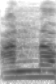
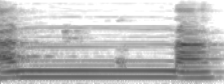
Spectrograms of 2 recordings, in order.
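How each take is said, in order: First: The n sound is short without nasal holding. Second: The n sound is held long through the nose. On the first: The speaker calls it wrong. "এটা আর আন্না বলা যাবে না" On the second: The speaker calls it right. "আন্না নাকের মধ্যে নিয়ে ধরে বলতে হবে"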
